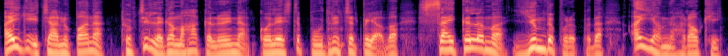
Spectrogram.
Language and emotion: Manipuri, happy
